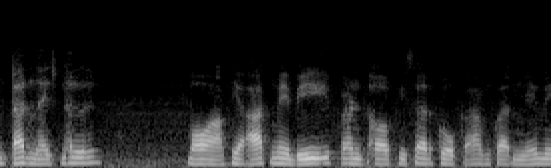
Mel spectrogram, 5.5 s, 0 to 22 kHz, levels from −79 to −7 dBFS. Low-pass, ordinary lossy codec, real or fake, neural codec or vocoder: 7.2 kHz; none; fake; codec, 16 kHz in and 24 kHz out, 0.6 kbps, FocalCodec, streaming, 4096 codes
